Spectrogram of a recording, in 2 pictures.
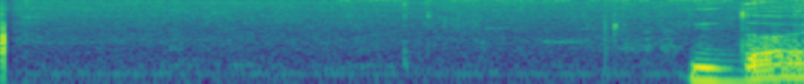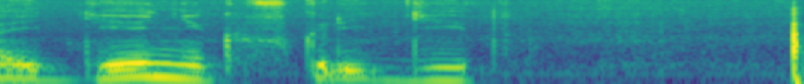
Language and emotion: Russian, sad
